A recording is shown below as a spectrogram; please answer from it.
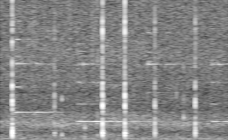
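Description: Light, irregular clicks of a stylus tapping and writing on a tablet, a few per second.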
